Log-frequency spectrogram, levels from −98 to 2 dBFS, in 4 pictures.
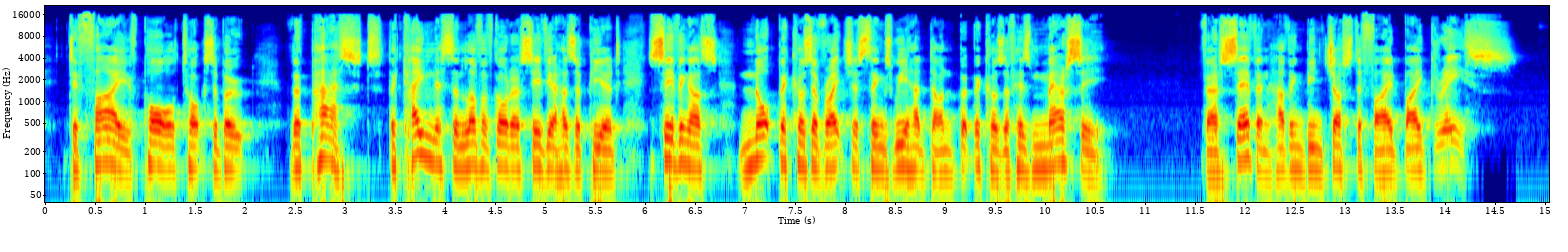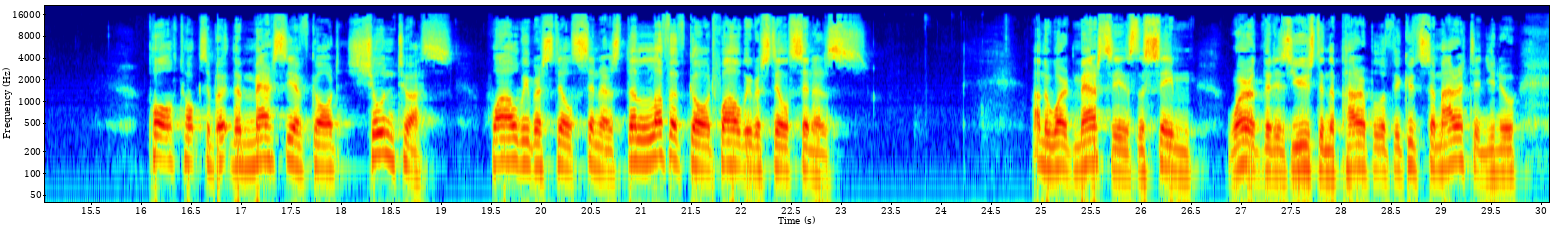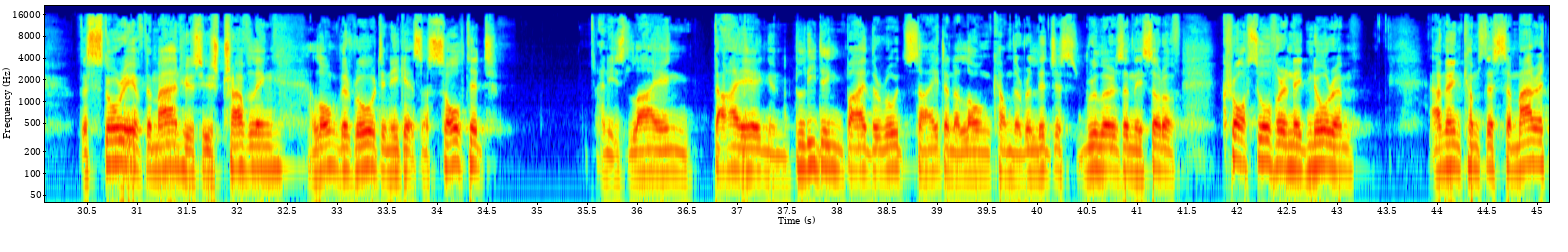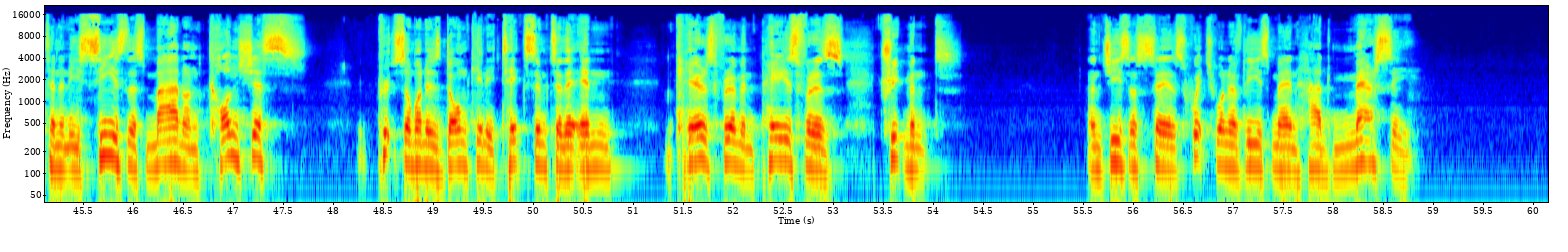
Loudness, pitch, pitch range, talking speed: -18 LUFS, 125 Hz, 115-145 Hz, 165 wpm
